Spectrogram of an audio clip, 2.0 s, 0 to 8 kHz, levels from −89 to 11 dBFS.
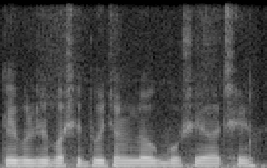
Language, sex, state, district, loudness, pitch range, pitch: Bengali, male, West Bengal, Cooch Behar, -14 LUFS, 125-130 Hz, 130 Hz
